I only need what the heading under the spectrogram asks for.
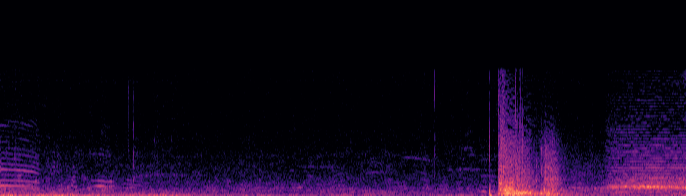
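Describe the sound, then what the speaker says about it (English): A single firework bursts with a sharp crack during a rugby league match in Carcassonne, cutting through steady crowd murmur from a stadium setting, with a commentator talking before it. "Firework went off simultaneously"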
